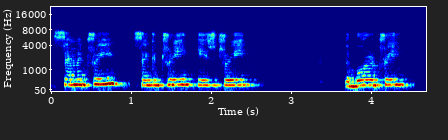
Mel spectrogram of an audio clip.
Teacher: when you have long words and the stress in English goes on the first syllable, the one in the middle disappears. Almost disappears sometimes, okay?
